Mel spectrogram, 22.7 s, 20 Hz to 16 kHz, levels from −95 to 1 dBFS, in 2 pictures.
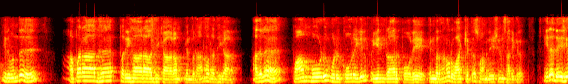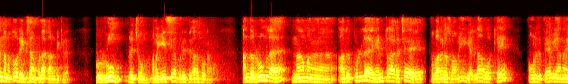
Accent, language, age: native, Tamil, 20-39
